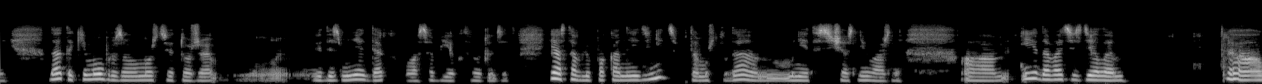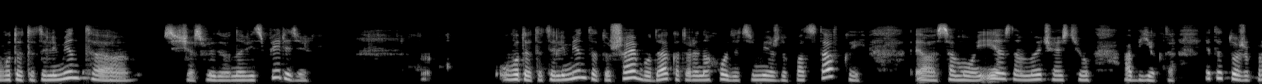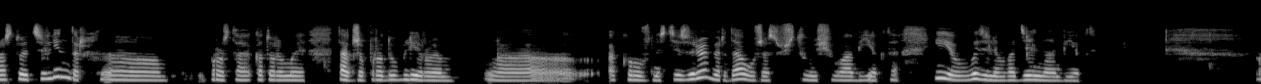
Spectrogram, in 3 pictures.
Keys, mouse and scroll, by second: 0.9-2.5 middle drag, 3.8-5.4 drag, 6.9 KP_Divide, 8.0 KP_Divide, 9.5 middle click, 10.4-14.3 middle drag, 14.3 KP_1, 14.8-17.1 middle drag, 17.9-18.9 middle drag, 22.2-24.2 middle drag, 24.2 click, 24.4-26.6 middle drag, 26.9-30.4 middle drag, 33.6-37.8 middle drag.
